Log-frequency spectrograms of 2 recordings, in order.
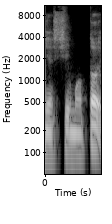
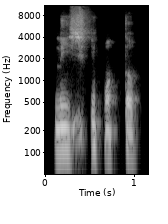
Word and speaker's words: Nishimoto: Ini bukan Yashimoto ya, tapi Nishimoto. Mungkin terjadi sedikit terjadi kesalahan ejaan. Nishimoto.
